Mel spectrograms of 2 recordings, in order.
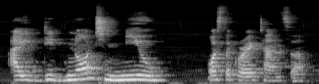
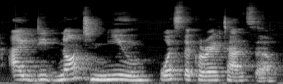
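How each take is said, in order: Both takes have the same delivery.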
